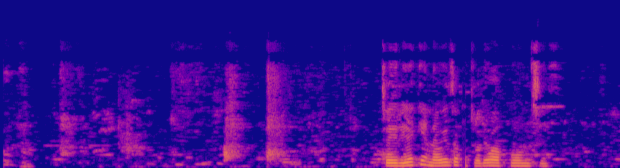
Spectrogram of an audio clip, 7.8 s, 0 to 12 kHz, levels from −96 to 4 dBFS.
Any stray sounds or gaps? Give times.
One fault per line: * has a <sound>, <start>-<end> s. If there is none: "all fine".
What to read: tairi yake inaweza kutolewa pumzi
* has a dropout, 5.8-5.8 s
